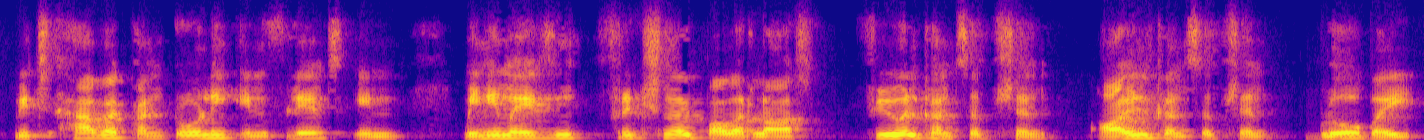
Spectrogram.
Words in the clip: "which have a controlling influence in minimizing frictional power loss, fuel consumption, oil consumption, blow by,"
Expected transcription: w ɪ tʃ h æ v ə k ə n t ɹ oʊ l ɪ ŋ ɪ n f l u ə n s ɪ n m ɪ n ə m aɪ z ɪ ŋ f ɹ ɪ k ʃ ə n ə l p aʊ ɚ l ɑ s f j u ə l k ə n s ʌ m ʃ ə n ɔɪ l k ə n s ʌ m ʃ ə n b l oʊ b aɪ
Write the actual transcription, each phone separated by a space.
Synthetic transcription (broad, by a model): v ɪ tʃ h æ v ə k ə n t ɹ oʊ l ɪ ŋ ɪ n f l u ə n s ɪ n m ɪ n ə m aɪ z ɪ ŋ f ɹ ɪ k ʃ ə n ə l p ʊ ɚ l ɑ s f j u ə l k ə n s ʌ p ʃ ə n ɔɪ l k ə n s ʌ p ʃ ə n b l oʊ b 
